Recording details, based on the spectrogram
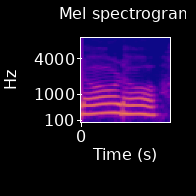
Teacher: जिन व्यंजनों के उच्चारण में जिह्वा ऊपर उठकर मूर्धा स्पर्श करती है, तुरंत नीचे गिरती है, उन्हें उच्छिप्त यानी ऊपर फेंके हुए कहते हैं जैसे ड़, ढ।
